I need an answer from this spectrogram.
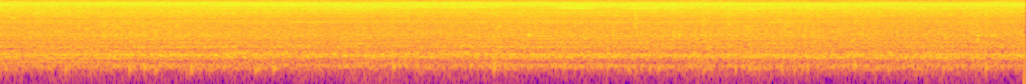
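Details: Fanning Japanese honey bees on a hot day produce a dense, continuous low hum that never pauses, with a steady airy hiss riding above it for the whole stretch.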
